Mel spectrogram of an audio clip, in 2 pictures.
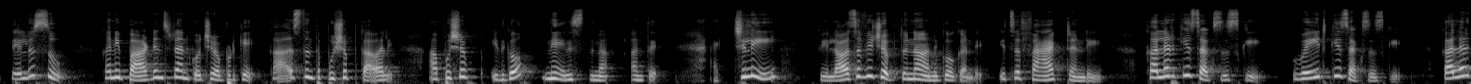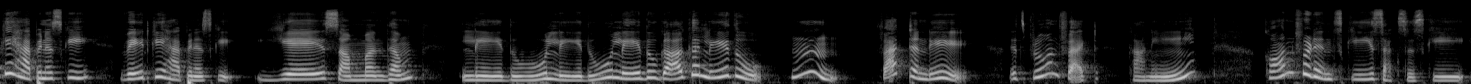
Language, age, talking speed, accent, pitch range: Telugu, 30-49, 90 wpm, native, 225-350 Hz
